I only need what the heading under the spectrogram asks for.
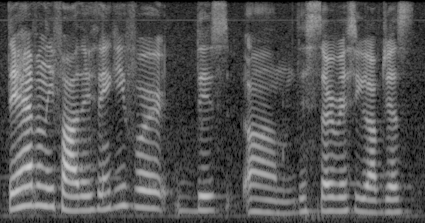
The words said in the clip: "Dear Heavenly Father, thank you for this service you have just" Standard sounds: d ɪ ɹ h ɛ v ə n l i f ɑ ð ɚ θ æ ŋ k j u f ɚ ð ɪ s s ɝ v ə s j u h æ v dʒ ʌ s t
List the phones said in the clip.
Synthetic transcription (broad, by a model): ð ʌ ɹ h ɛ v ə n l i f ɑ ð ɚ θ æ ŋ k j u f ɚ ð ɪ s s ɝ v ə s j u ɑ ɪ v dʒ ʌ s t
